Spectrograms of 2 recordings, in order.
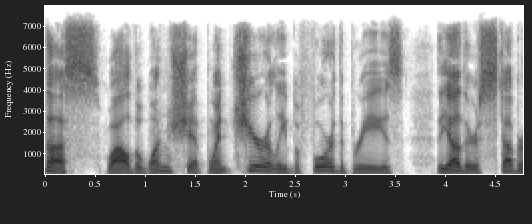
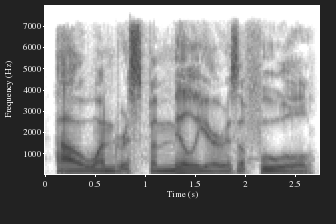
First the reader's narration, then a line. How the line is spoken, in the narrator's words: muttered Ahab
